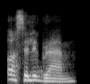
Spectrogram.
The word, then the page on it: oscillogram: Indian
